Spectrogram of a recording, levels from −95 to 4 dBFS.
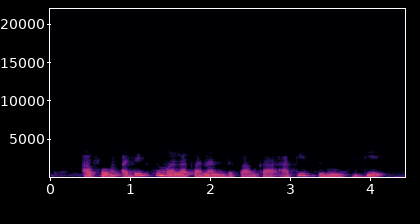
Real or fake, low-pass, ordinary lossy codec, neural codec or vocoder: real; 3.6 kHz; AAC, 24 kbps; none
